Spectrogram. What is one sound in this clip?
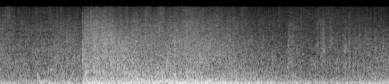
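A fiery explosion bursts with a loud crackling blast.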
